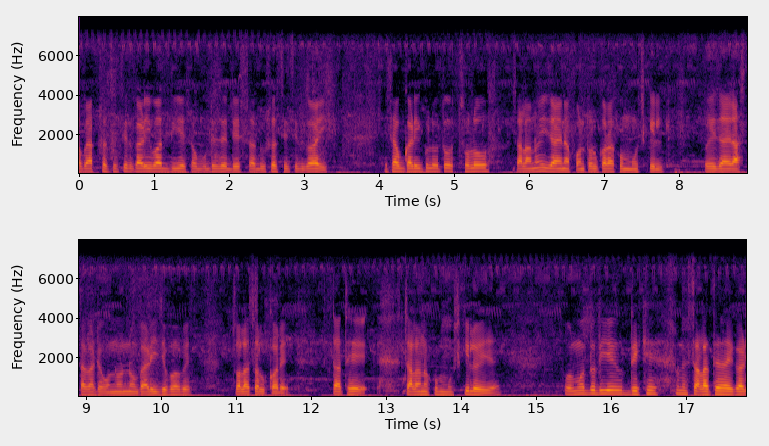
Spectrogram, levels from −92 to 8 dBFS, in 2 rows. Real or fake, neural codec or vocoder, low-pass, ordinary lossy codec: real; none; 7.2 kHz; none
